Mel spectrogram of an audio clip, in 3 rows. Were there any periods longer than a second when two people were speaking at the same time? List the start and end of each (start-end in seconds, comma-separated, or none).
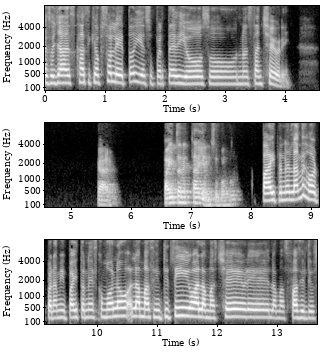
none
